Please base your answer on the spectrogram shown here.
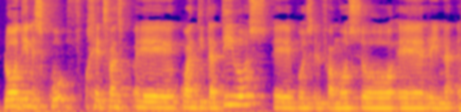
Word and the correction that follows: Renaissance: Reina, joder, siempre lo pronuncio mal, Renaissance,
